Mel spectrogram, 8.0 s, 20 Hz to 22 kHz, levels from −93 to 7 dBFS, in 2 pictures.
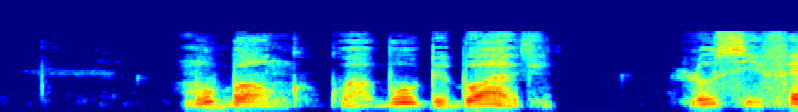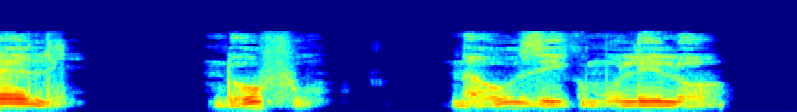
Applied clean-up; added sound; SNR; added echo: none; none; none; none.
